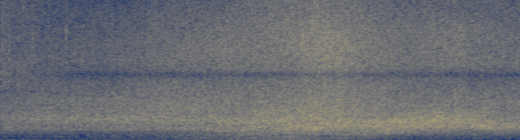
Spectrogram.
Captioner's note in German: Ein Auto fährt vorbei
